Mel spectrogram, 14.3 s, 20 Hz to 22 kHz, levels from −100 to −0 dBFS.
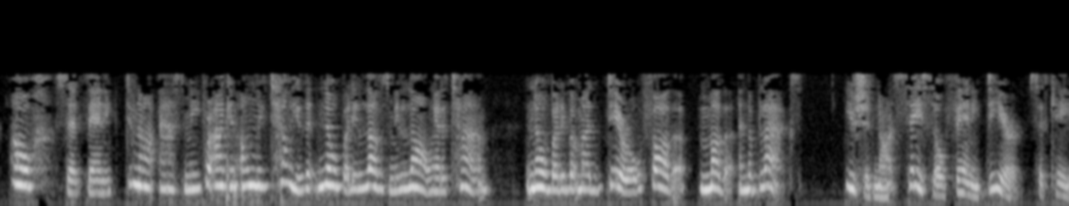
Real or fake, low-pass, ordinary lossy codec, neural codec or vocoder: fake; 7.2 kHz; MP3, 24 kbps; vocoder, 44.1 kHz, 128 mel bands every 256 samples, BigVGAN v2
